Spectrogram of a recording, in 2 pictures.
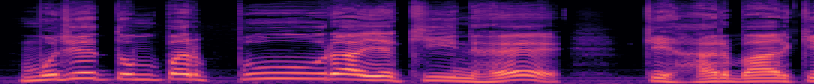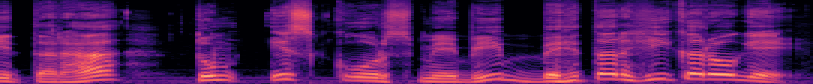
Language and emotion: Hindi, happy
